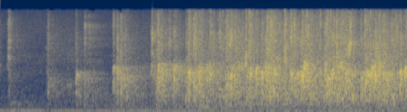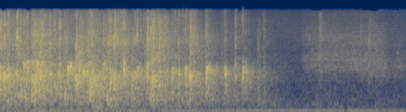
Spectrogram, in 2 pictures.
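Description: Audience applause in a hall. A few scattered claps build about a second in into steady clapping, which fades out around five seconds in.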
